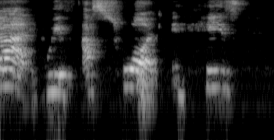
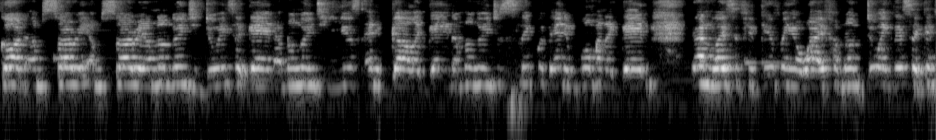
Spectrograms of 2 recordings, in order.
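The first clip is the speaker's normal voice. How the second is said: put-on tearful, sobbing, crying voice; 3 semitones higher than usual. Retelling how a man begged god for forgiveness: imitating someone crying while pleading. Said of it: "he started crying and crying and crying".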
